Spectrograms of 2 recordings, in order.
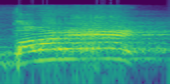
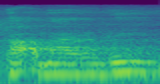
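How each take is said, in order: First: The name is called out loudly, with force. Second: The name is said softly, without force. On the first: This is a real crying out. The speaker calls it right. "itu berseru" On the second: It is not a real crying out. The speaker calls it wrong. "Berseru itu bukan gini"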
